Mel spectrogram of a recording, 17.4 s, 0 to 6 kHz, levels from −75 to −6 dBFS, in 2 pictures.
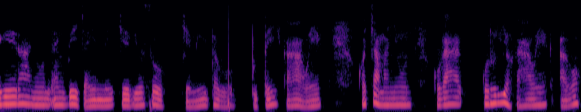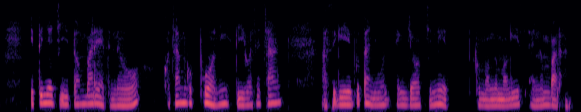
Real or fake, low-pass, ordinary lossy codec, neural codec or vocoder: real; 5.4 kHz; AAC, 24 kbps; none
